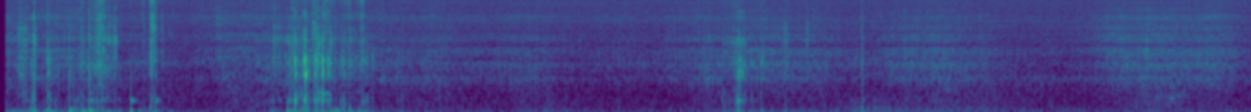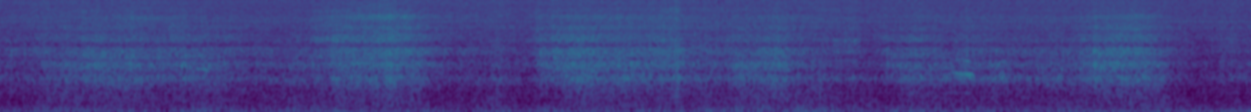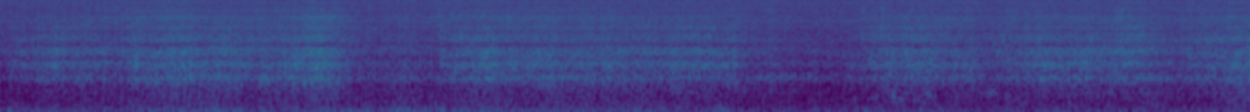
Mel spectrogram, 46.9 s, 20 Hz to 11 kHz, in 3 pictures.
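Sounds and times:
small waves washing on sand: 0:00.1 - 0:46.9.

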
